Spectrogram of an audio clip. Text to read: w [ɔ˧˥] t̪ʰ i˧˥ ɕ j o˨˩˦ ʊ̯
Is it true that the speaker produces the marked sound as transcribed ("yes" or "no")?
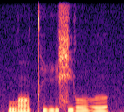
no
